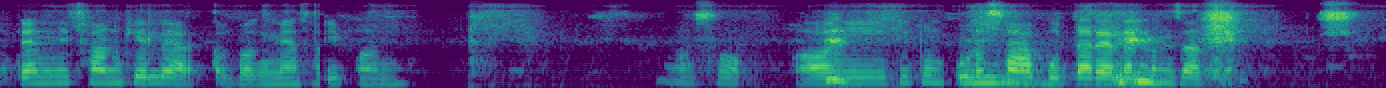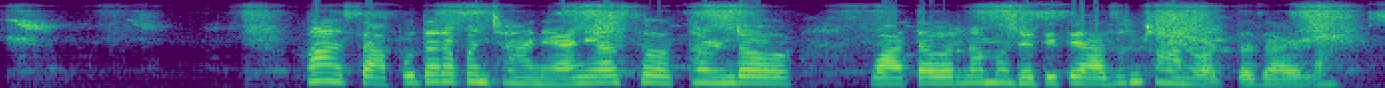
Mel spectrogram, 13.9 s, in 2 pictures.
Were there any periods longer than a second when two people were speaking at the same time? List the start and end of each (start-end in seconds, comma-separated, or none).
none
